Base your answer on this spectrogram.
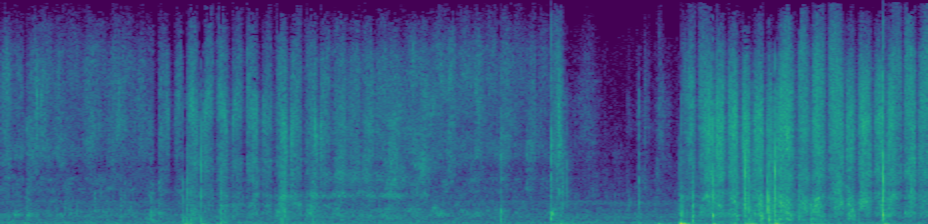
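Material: Leather.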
